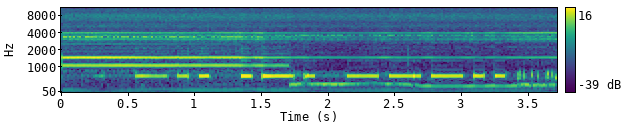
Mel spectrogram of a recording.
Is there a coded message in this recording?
Yes: Morse code from 0.6 to 3.3 s, heard as a keyed tone, about 15 wpm, 650 Hz, with radio noise. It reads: DR8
